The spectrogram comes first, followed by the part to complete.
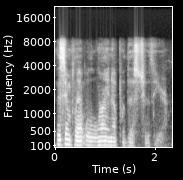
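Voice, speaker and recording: A man's voice: fairly low pitch, moderate pace, darkish tone. A man in his sixties giving a lecture that walks listeners through a dental case. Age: 60s. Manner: explanatory, walks through images step by step.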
